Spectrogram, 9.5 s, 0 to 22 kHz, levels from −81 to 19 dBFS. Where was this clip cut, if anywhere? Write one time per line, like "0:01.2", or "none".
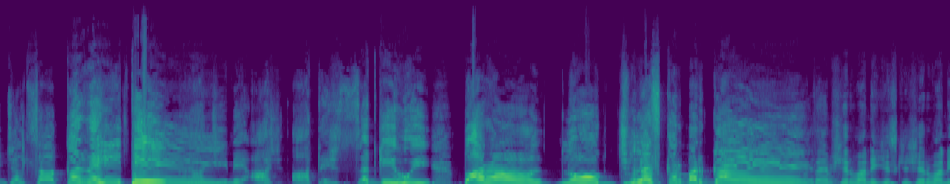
0:02.1
0:08.1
